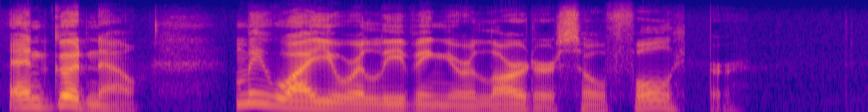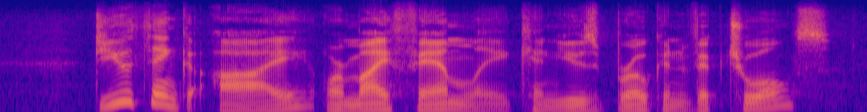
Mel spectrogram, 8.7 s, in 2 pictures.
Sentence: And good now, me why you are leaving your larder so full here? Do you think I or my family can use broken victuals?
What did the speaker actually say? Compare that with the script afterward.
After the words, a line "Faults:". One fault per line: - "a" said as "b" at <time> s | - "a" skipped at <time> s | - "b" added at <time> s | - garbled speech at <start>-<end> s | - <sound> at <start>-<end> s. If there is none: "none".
And good now, me why you are leaving your larder so full here? Do you think I or my family can use broken victuals?
Faults:
- dropout at 3.4-3.5 s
